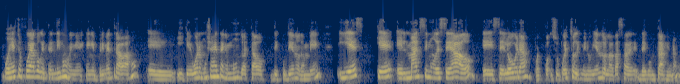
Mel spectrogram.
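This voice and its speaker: A woman's voice: fairly low pitch, moderate pace, slightly rough. A woman from Cuba with a Cuban Spanish accent, giving an academic seminar with many fillers and restarts. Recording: muffled, lo-fi online lecture audio.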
